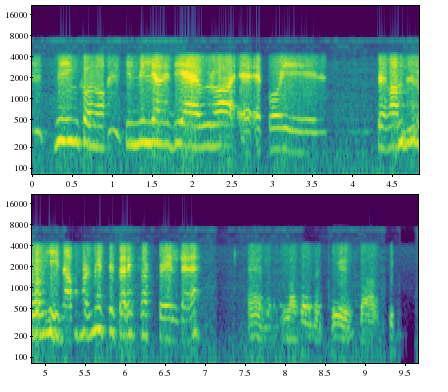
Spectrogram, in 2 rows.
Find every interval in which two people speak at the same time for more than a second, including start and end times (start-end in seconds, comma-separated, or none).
none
